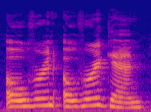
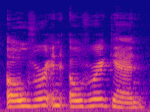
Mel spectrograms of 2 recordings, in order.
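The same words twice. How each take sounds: The two takes are said the same way.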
